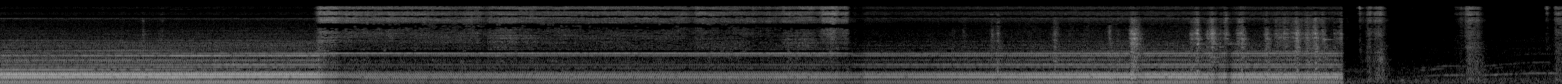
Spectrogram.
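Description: Handheld plasma cutter cutting 1/8-inch steel sheet: a loud hiss of air and arc starts about three seconds in over a steady hum, and crackles as the cut goes on. About thirteen seconds in it stops abruptly, leaving a few faint clicks.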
